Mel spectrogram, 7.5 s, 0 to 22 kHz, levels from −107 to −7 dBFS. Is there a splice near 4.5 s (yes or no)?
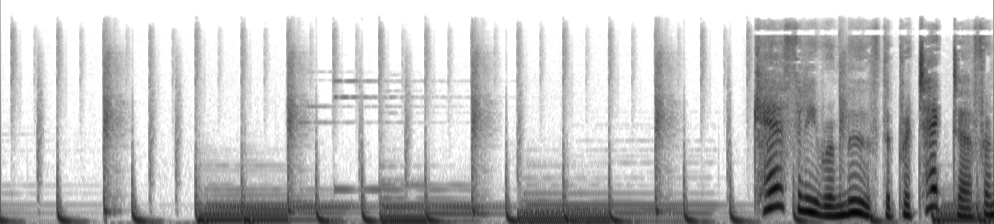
yes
